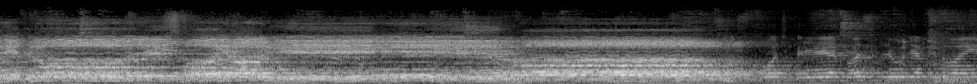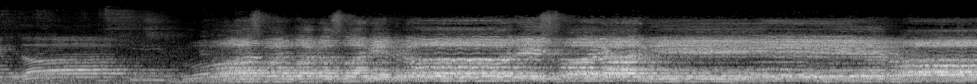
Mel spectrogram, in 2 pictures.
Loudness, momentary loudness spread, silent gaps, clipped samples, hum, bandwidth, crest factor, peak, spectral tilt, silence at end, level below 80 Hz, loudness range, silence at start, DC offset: -14 LUFS; 15 LU; none; under 0.1%; none; 14 kHz; 14 dB; 0 dBFS; -4.5 dB/octave; 0 s; -44 dBFS; 12 LU; 0 s; under 0.1%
